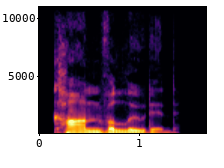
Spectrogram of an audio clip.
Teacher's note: convoluted also has four syllables and the stress is on the first syllable convoluted that second syllable again has that schah sound that reduced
